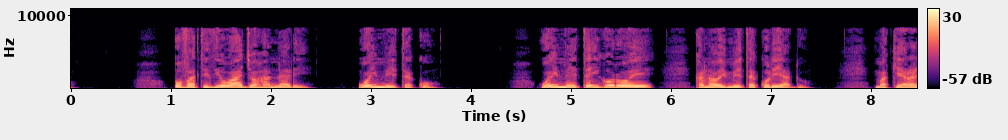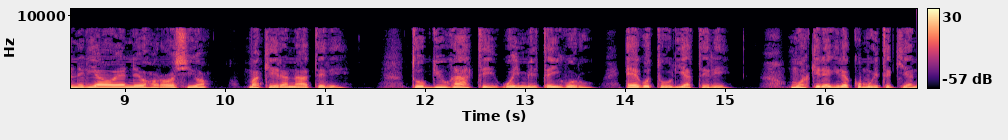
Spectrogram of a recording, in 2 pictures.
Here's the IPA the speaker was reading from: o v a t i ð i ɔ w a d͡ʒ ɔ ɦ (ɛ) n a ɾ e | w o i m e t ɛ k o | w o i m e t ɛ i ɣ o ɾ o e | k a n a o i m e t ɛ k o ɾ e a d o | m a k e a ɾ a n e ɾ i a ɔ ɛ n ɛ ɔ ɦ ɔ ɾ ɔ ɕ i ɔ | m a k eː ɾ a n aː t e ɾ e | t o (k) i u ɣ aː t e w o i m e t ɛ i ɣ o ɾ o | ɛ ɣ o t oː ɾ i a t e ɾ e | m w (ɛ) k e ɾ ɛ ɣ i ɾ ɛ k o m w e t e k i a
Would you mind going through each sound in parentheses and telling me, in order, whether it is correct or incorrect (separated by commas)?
incorrect, incorrect, incorrect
